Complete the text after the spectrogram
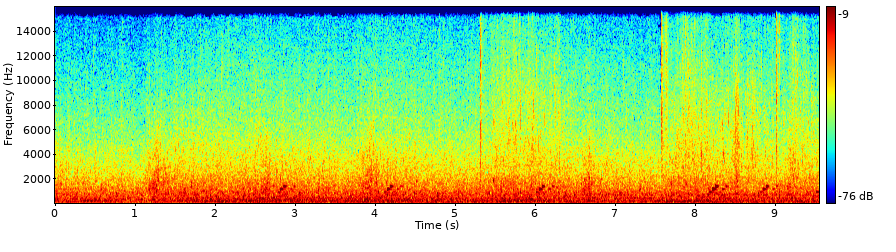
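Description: Water splashes and rushes steadily.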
